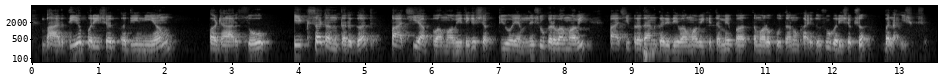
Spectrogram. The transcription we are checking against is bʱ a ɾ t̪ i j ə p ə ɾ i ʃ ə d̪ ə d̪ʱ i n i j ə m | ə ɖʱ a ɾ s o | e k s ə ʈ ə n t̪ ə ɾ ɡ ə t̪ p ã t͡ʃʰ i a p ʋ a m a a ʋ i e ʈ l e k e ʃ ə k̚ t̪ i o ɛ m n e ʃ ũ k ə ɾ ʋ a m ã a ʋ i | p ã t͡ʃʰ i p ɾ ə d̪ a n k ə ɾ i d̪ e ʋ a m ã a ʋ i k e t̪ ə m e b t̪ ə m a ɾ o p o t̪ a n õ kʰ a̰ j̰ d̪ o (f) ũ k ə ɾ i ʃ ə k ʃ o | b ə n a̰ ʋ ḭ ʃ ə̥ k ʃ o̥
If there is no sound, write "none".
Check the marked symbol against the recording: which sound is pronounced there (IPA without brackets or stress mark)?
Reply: ʃ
